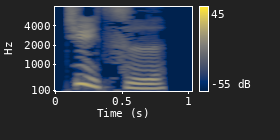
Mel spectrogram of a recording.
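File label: "据此", Mandarin Chinese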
